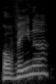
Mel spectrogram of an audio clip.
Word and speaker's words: Bovina: how you say B bovina I feel like they should be a bull or something not a Mustang doesn't the bovina Bulls sound like bov yes yeah that's I pronounce it like a cow like a cow cow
